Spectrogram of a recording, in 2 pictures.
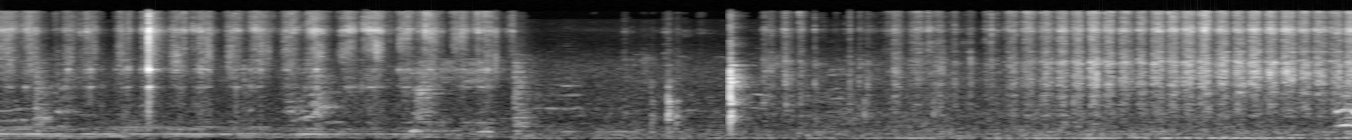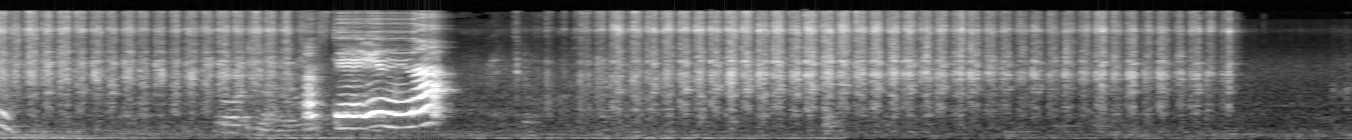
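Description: Shallot being rubbed back and forth on a wooden grater with metal pins, a steady scraping hiss; at the start, hands scrape ground spices in a stone mortar with small clicks. About two-thirds through, a short, loud, high warbling voice cuts in for about a second.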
